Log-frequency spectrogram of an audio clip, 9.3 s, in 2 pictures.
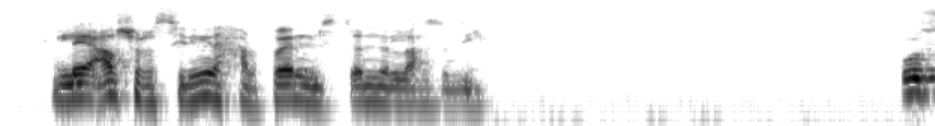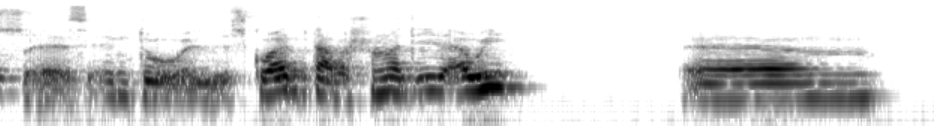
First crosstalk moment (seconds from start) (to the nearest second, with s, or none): none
